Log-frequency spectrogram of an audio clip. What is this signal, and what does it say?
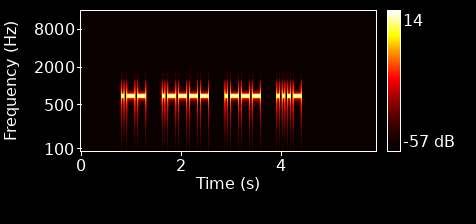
Morse code, heard as a keyed tone, about 22 wpm, spaced as for 16 wpm, 700 Hz. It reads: W1JV
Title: USA Call Signs - 4 Characters - 2x Character Spacing - 22wpm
